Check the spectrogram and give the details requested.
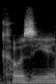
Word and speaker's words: COAZEH: So essentially, it's I'm pronouncing it COAZEH, as you've heard.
